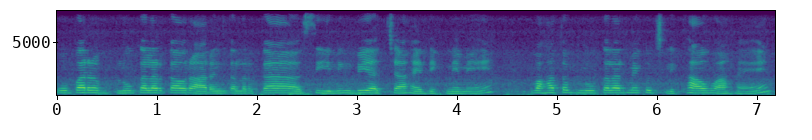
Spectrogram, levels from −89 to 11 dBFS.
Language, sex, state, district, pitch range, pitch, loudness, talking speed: Hindi, female, Haryana, Jhajjar, 195-220 Hz, 210 Hz, -17 LUFS, 190 wpm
